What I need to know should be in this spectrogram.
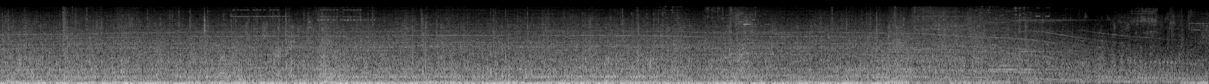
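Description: A truck engine hums steadily as it drives over rough ground, then winds down.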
